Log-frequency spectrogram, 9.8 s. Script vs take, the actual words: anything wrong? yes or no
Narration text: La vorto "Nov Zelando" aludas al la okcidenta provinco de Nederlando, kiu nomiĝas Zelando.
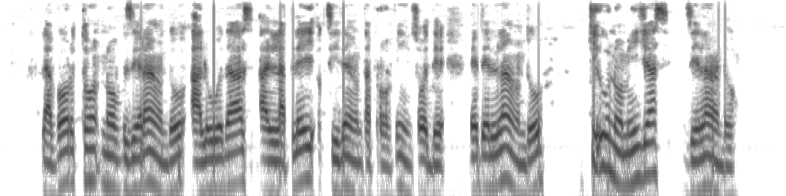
yes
